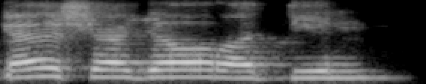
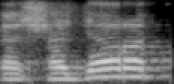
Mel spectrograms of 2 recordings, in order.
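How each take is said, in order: First: The word ends with a full -atin ending. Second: The word ends with a t sound. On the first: "kalau dibaca wasal" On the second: "kasyajaratin dibaca kasyajarat ke"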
